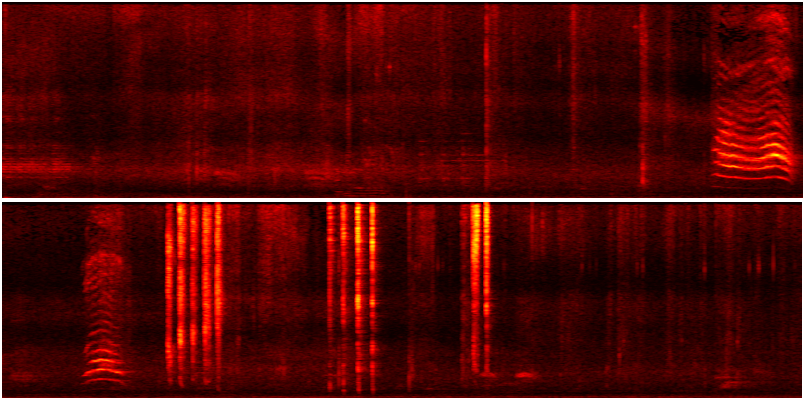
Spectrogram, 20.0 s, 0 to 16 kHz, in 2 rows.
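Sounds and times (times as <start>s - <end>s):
kitten meowing: 8.8s - 10.0s
sharp clicks: 14.1s - 14.8s.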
